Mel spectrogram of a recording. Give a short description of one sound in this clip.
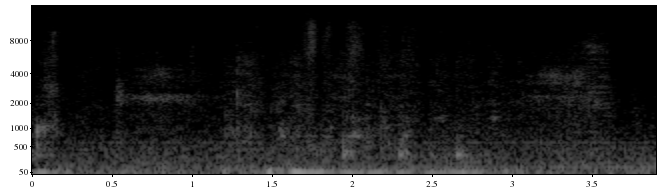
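A leather shoe is set down on a wooden table with a soft knock.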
